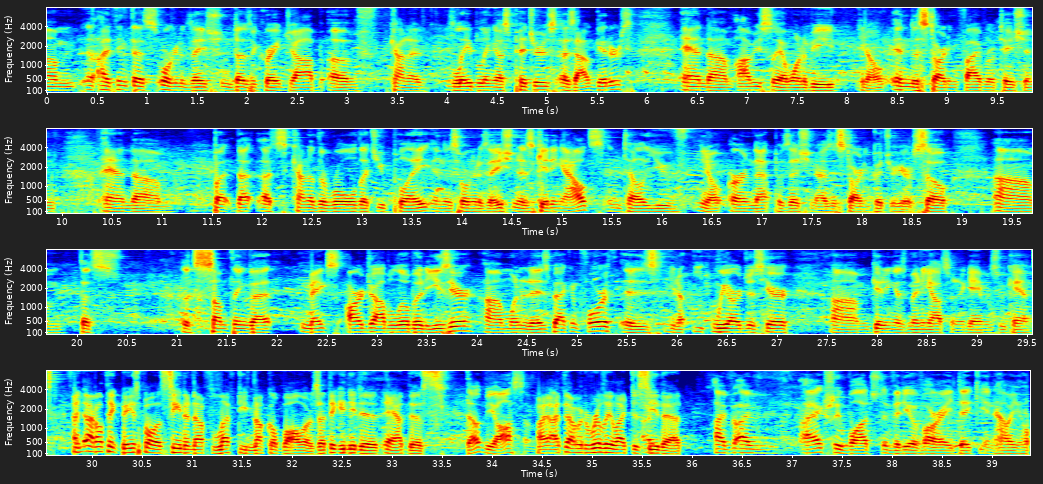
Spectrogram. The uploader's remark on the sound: live from Dugout 54 in Milwaukee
